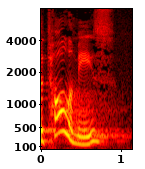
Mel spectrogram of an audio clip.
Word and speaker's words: Ptolemies: So the Ptolemies, and I'm not sure why it begins with a P, but we pronounce it with a T.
